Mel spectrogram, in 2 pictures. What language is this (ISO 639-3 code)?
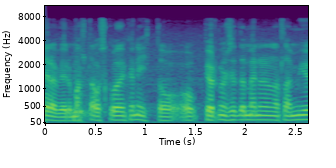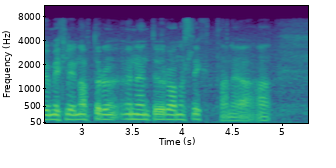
isl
